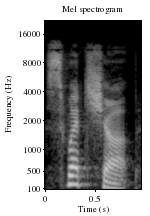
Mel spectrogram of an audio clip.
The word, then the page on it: sweatshop: American English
